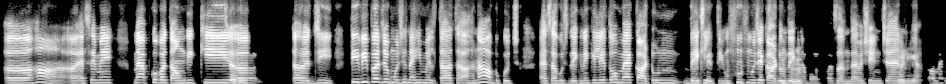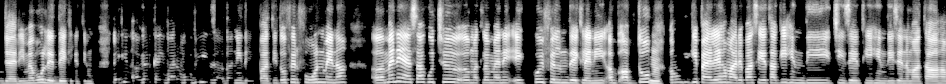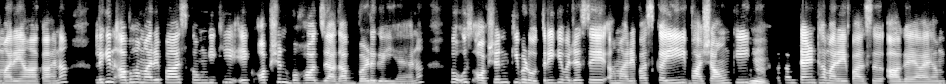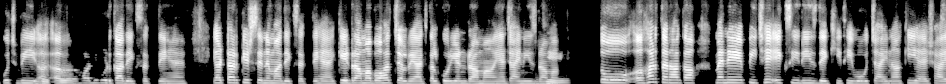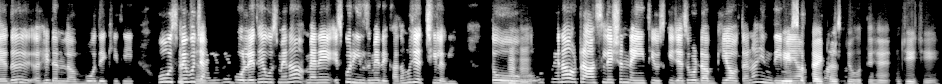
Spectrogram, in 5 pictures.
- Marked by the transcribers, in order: in English: "कार्टून"; chuckle; in English: "कार्टून"; in English: "ऑप्शन"; in English: "ऑप्शन"; in English: "कंटेंट"; in English: "ड्रामा"; in English: "ड्रामा"; in English: "ड्रामा"; in English: "रील्स"; in English: "ट्रांसलेशन"; in English: "डब"
- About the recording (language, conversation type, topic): Hindi, podcast, परिवार साथ बैठकर आमतौर पर किस प्रकार के कार्यक्रम देखते हैं?
- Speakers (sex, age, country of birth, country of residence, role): female, 25-29, India, India, guest; female, 50-54, India, India, host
